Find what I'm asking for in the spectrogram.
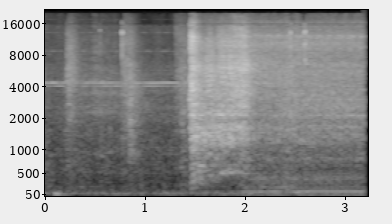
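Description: A Hyundai i-series car engine with P0011 and P0014 camshaft timing fault codes cranks over and catches at about the halfway point, then settles into a steady idle.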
